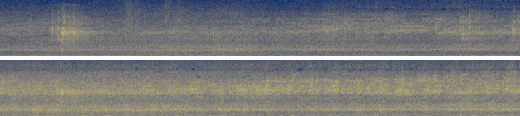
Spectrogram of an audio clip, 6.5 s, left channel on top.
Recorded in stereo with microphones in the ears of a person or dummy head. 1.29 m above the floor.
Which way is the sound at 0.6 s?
10° right (ahead or behind).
